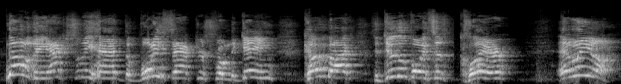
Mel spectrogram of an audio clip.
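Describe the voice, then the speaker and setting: A man's voice: very high-pitched, animated, measured pace, pushed and bright. A man hosting a video rant, swearing heavily and speaking with emphatic, exasperated anger. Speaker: host of a video rant segment. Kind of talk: profane angry film rant. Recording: echoey room.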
